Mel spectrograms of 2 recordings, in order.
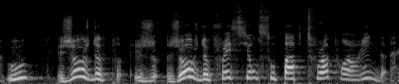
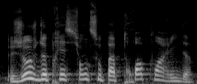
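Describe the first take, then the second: First: High, drawn-out mock English accent; hammed-up English accent on French. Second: Said in the usual way. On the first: Shown as a demonstration. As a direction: stumble slowly through French words with an English accent. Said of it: "j'essaye de prendre l'accent anglais". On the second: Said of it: "ne pas prendre d'accent anglais".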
